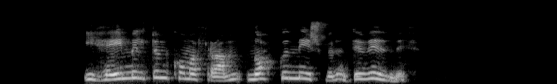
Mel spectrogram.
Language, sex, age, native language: Icelandic, female, 30-39, Icelandic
